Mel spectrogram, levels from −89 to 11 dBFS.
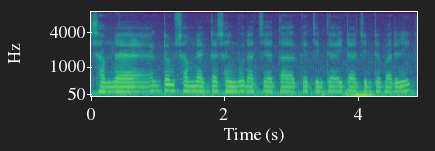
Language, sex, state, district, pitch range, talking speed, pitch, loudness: Bengali, male, Tripura, West Tripura, 130-135 Hz, 135 wpm, 130 Hz, -15 LUFS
